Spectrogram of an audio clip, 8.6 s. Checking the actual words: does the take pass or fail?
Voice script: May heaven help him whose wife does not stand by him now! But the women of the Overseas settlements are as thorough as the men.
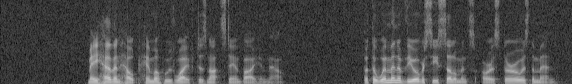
pass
